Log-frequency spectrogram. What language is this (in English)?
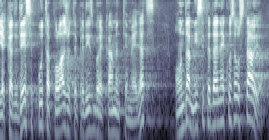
Croatian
